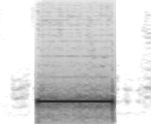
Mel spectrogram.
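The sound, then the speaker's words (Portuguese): A telephone ringback tone sounds while a call is placed: a single steady, pure mid-pitched beep lasting about one second, alone between stretches of silence. “Eu tô ligando pra eles.”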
